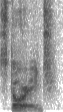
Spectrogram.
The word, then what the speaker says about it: Storj: But yeah, Storj, pronounced storage, is an open source cloud storage platform.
